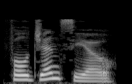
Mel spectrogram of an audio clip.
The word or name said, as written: fulgencio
